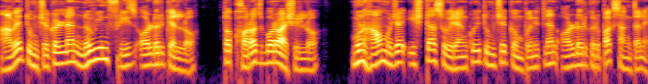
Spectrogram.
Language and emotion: Goan Konkani, neutral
